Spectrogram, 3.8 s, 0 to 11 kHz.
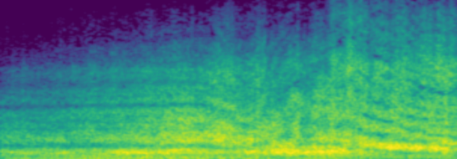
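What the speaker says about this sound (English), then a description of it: "This Swiss fighter jet is just one of 100 aircraft taking part in NATO's Arctic exercise this week." Swiss fighter jet flying during a large NATO Arctic air exercise, a broad continuous engine roar that swells and stays loud throughout, with no voices.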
